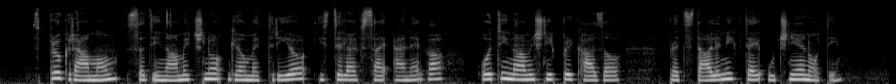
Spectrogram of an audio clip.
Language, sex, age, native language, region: Slovenian, female, 18-29, Slovenian, Pomurje region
